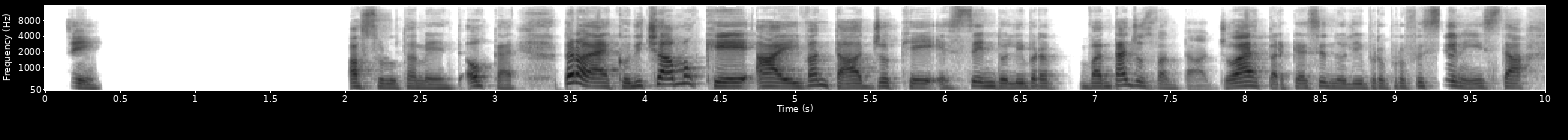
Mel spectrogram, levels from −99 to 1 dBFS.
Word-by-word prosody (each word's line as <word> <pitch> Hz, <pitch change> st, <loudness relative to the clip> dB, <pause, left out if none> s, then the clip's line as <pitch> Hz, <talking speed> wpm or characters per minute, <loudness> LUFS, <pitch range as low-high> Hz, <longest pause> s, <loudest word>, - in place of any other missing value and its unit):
Sì. 150 Hz, -8 st, -3 dB, 1.7 s
Assolutamente, 150 Hz, -7 st, -5 dB
okay, 200 Hz, 0 st, -3 dB, 0.3 s
però 345 Hz, +2 st, +8 dB
ecco, 175 Hz, -1 st, +3 dB
diciamo 270 Hz, -, +3 dB
che 180 Hz, -, +5 dB
hai 185 Hz, -3 st, +5 dB
il 170 Hz, -, -3 dB
vantaggio 175 Hz, -6 st, -1 dB
che 160 Hz, -3 st, -4 dB
essendo 185 Hz, +5 st, -4 dB
liber 165 Hz, 0 st, -5 dB
vantaggio, 170 Hz, +8 st, 0 dB
svantaggio 145 Hz, -, -6 dB
eh, 205 Hz, -1 st, +5 dB
perché 165 Hz, -, -9 dB
essendo 160 Hz, +1 st, -7 dB
libero 150 Hz, +2 st, -9 dB
professionista, 165 Hz, -2 st, -5 dB
170 Hz, 120 wpm, -21 LUFS, 155-190 Hz, 1.7 s, però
